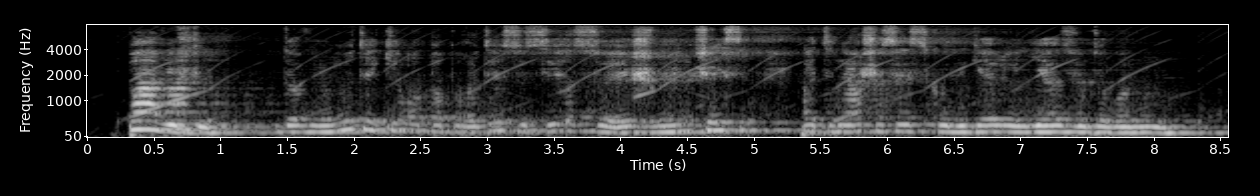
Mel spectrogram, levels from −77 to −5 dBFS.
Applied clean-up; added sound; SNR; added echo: neural separator model SepFormer DNS4.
